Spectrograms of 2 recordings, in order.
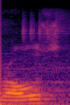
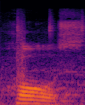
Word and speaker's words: Rolls: and Gracie admired holes I I think that's the correct pronunciation instead of rolls holes holes get Gracie Hickson admired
